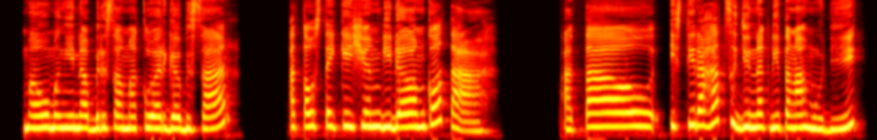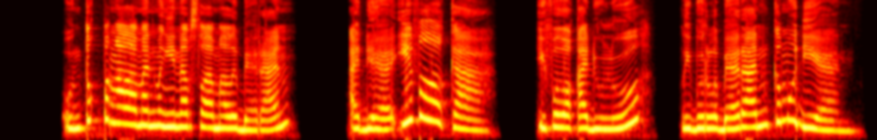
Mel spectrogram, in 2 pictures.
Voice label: CASUAL INDO

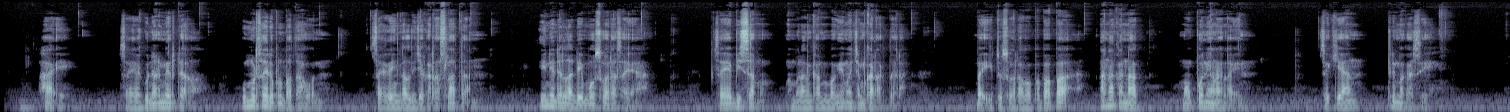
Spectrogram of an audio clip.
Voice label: Indonesia casual

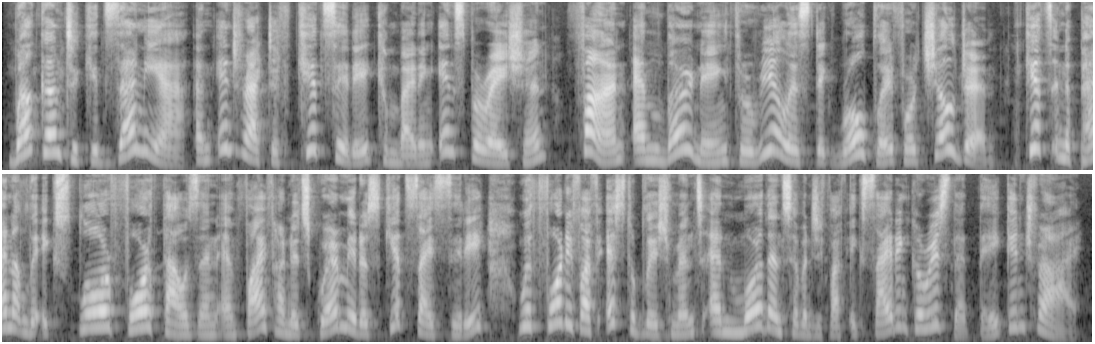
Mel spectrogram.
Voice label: ENGLISH; KIDZANIA

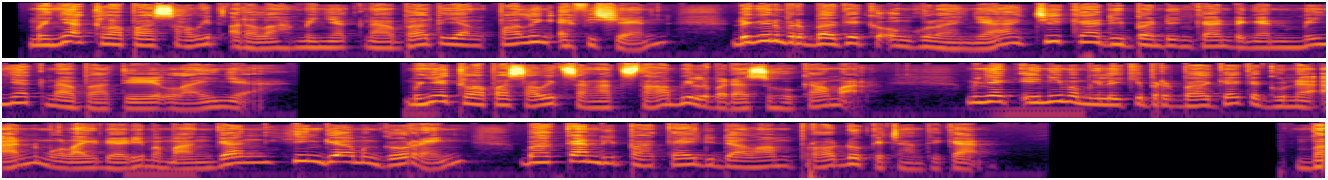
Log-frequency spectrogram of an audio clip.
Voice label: FORMAL INDONESIA

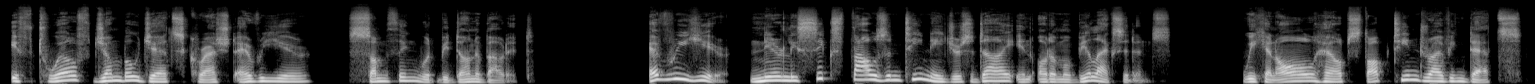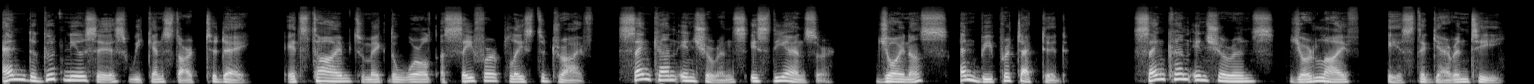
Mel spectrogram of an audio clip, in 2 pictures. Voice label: Formal English

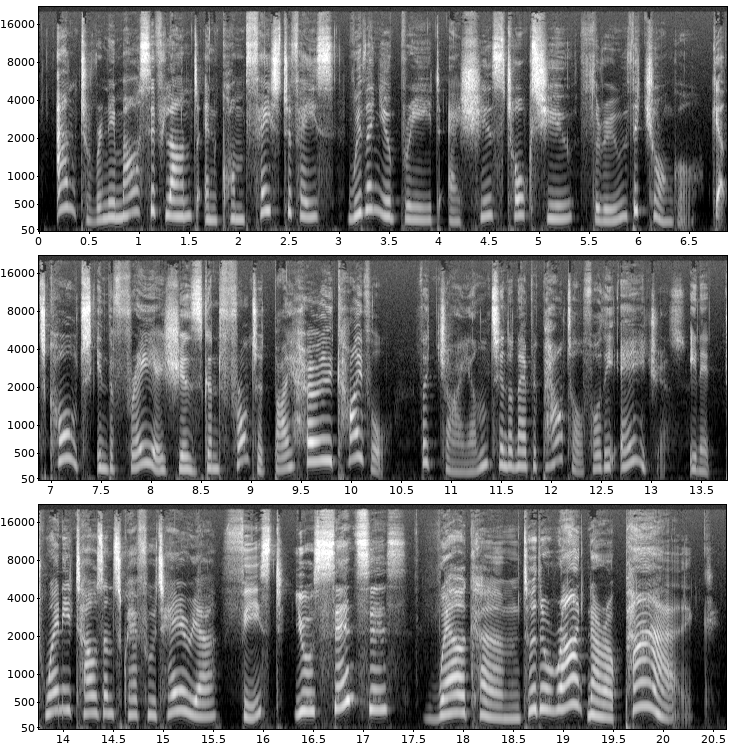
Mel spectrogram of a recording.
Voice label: Casual English, Warm, genuine and inviting

